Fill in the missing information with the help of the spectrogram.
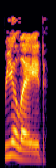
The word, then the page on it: relayed: British English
